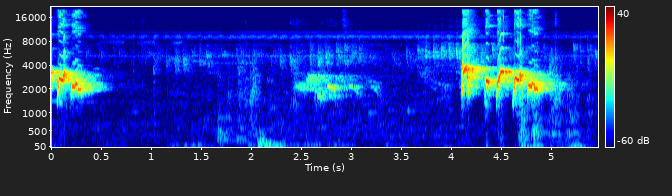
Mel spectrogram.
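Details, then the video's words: Caged red-whiskered bulbul song, used to excite other birds or lure wild ones: a short bright warbled phrase at the start, a faint softer snatch midway, then a loud burst of quick rising-falling notes near the end. "เสียงนกกรงหัวจุก สำหรับต่อ หรือ เปิดให้นกคึก เสียงเพราะๆ"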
